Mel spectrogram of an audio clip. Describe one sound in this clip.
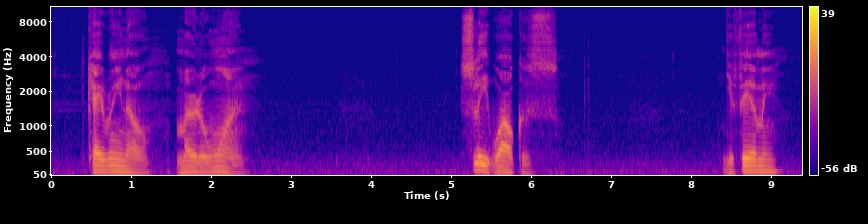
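A man speaks in short bursts close to the microphone, with pauses between them.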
